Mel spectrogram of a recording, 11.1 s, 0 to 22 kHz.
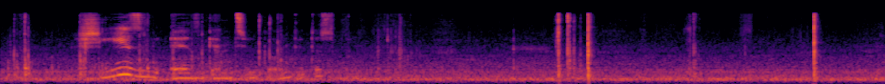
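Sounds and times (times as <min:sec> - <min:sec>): low steady hum: 0:00.0 - 0:11.0
plastic toys clicking: 0:03.2 - 0:03.6.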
